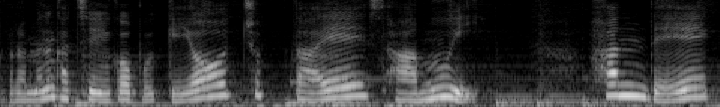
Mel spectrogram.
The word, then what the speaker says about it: 寒い: 주면이 아이가 오한에 해당하는 말로 일본 발음도 비슷해요 칸이라고 읽어요 자 그러면 같이 읽어 볼게요 춥다 사무이 한대 간타이 온데 온타이 그다음에 한기의 카키 추위를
